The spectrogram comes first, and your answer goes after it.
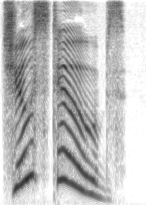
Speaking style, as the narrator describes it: She called out with incredible cheer

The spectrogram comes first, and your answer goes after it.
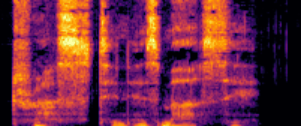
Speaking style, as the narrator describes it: in a particularly respectful and tenderly sad voice, she said

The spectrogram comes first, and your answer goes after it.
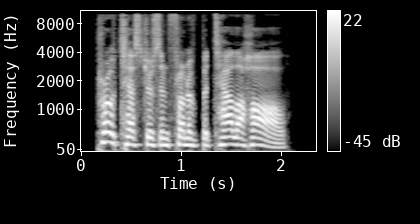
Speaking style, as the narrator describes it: she snaps

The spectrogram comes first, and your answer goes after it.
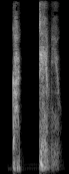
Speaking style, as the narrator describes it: she muttered

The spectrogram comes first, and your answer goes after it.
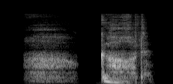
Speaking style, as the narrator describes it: breathed to himself

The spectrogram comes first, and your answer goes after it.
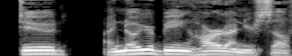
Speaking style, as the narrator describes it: he said

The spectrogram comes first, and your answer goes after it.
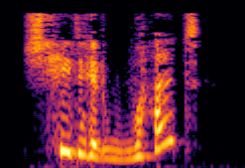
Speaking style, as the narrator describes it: Luce almost choked on her bombolini

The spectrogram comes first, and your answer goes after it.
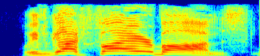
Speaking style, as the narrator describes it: Laertes shouted

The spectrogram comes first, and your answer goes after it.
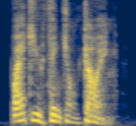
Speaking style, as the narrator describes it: he demanded in an angry whisper

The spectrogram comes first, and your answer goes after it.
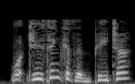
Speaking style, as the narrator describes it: Edmund asked anxiously

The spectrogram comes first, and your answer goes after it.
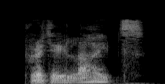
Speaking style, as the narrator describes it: muttered Jean

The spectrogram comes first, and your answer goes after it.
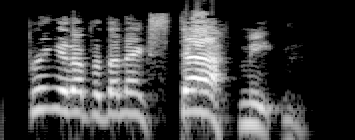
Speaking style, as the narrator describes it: she yelled

